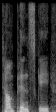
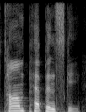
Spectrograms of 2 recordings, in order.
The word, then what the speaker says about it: Pepinsky: was at TR Tom Tom Pinsky decom um I said that name so wrong it's Tom pepinsky Tom pepinsky decom it's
